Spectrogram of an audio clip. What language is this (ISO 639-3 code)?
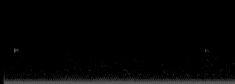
cat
